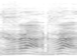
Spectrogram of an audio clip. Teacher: कंपन से उच्चारित होने वाला वर्ड या लुंठित, लुढ़क कर जिस वर्ड की ध्वनि बाहर निकलती है उसे प्रकंपित या लुंठित वर्ड कहते हैं।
